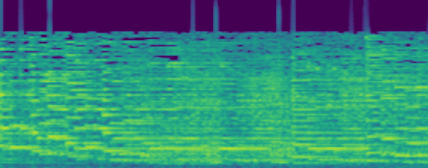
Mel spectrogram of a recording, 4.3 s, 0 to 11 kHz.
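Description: Kawai KG2 5'10" baby grand piano, recently restrung, being played: a continuous flowing passage of many overlapping notes over held low bass notes.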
